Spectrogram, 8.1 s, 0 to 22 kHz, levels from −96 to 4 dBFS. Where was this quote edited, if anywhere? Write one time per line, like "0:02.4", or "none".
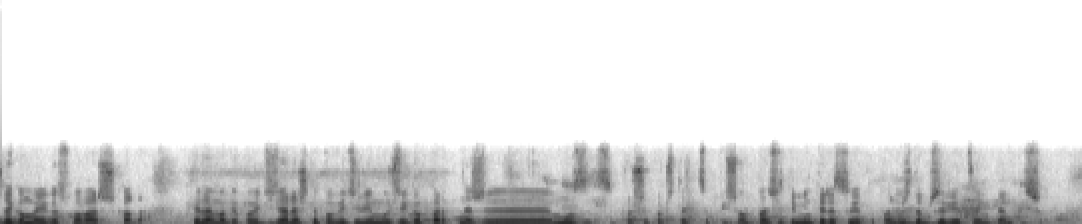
0:01.4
